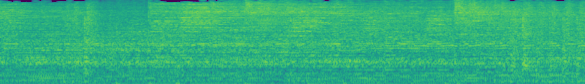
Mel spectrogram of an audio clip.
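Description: Rock band playing an instrumental passage of the song, with no singing: drum kit beats driving under sustained chords, a run of low kick-drum hits from about half a second in to near the end.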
